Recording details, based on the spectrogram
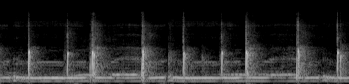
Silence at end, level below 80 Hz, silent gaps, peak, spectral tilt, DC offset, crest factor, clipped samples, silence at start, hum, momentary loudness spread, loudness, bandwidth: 0 s; -64 dBFS; none; -2 dBFS; -5 dB/octave; under 0.1%; 22 dB; under 0.1%; 0 s; none; 4 LU; -25 LUFS; 12 kHz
